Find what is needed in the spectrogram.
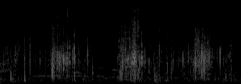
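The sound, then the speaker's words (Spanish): Footsteps of someone walking toward huts in a village: a series of soft, crunching steps at a steady pace, faint and alone over low background hiss. “comenzó a andar hacia las cabañas”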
